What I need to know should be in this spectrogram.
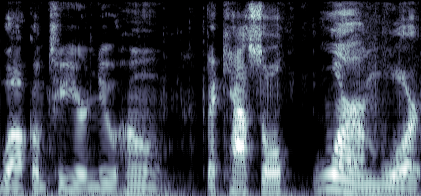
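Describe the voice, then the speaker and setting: This is a gruff, put-on character voice. It moves at a very slow pace. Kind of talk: narrated storybook. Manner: snorting, gruff.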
